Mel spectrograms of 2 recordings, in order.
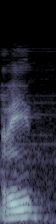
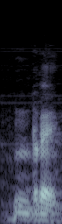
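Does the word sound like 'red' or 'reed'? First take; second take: reed; red. First: The vowel is long, like 'reed'. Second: The vowel is short, like 'red'. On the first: It is the present tense. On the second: It is the past tense.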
